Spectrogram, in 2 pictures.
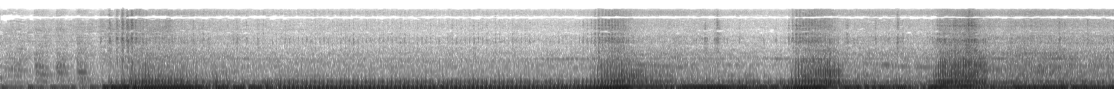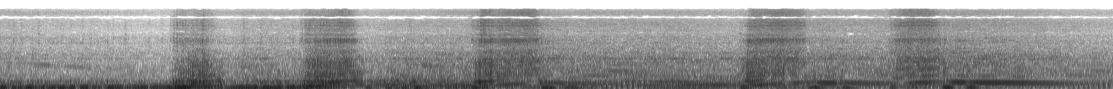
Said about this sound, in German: So klingt nur ein BMW. Allerdings. Also es ist wirklich parademäßig BMW rein Sechszylinder. Heiser. Hört euch mal an, wie schön der das Gas annimmt,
